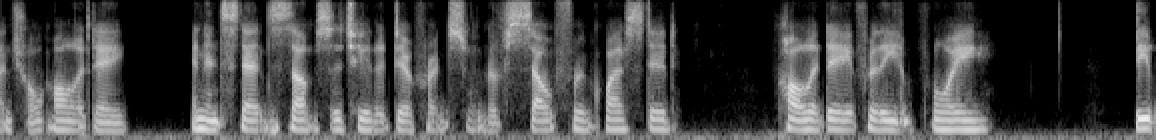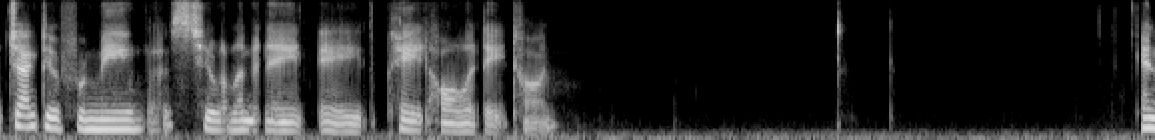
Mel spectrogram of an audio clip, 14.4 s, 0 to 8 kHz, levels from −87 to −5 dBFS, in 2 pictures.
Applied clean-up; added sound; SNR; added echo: neural diffusion model UNIVERSE++.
